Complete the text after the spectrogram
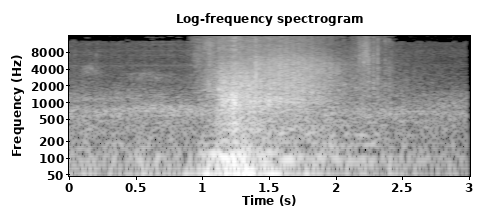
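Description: A magic blast whooshes with a deep rumble.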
